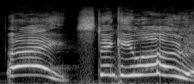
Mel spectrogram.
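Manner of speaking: high, drawn-out mock catcall; retold yell. Boy running past yells a nickname, mock holler. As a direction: holler it like a passer-by. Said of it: "I've had people yell out Stinky Lou".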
